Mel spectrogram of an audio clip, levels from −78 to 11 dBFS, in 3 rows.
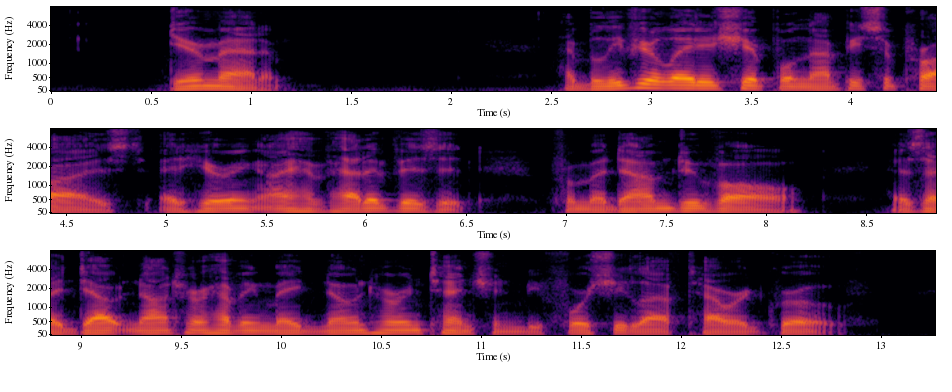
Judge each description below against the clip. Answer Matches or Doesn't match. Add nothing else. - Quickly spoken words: Doesn't match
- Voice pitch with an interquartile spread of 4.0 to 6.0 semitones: Doesn't match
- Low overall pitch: Matches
